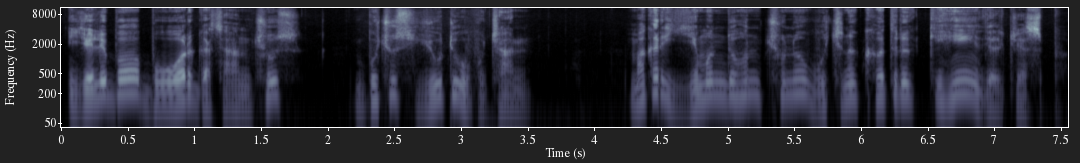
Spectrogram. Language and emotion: Kashmiri, sad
